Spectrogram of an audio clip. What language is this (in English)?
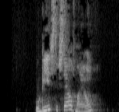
Western Frisian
